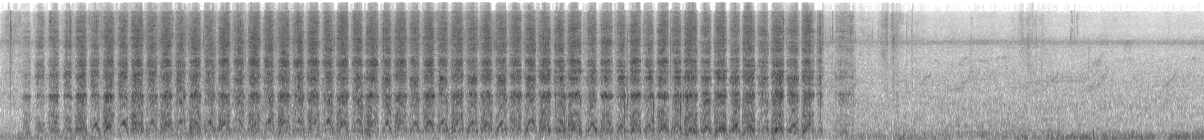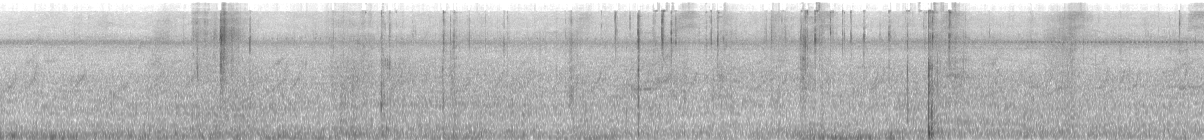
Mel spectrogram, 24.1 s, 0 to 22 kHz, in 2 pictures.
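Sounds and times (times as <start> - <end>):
hand saw cutting bamboo: 0.0 - 8.6.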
